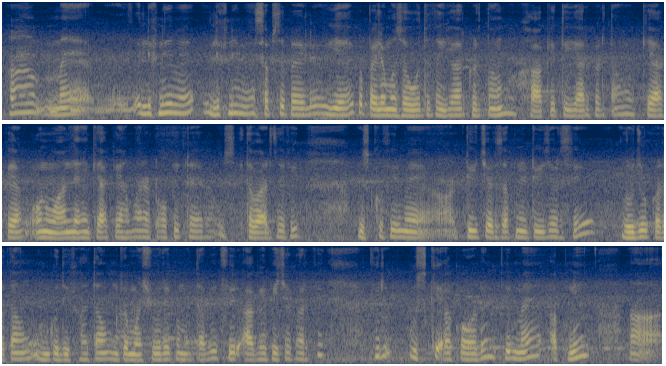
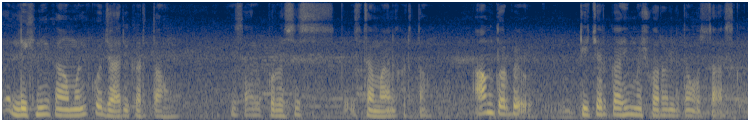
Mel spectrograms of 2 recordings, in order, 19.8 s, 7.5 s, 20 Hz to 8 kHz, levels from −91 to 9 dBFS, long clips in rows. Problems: constant background noise, background conversations at intervals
